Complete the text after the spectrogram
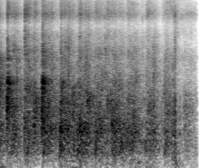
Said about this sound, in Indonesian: Kita tepuk tangan dulu untuk kemuliaan Tuhan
